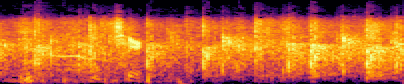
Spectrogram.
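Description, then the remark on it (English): An audience applauds steadily for about two seconds, a dense, even wash of many hands clapping, with a few voices murmuring underneath. “Now you clap.”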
